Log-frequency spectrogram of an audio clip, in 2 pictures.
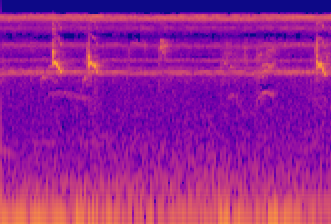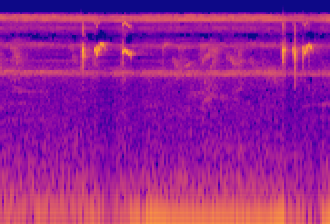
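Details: High, thin chirps and quick squeaky note clusters of a scarlet minivet, used as a lure, come in scattered bursts every second or so. Constant high tonal drones and a low background rumble run throughout.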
